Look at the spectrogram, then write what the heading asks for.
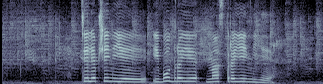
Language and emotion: Russian, positive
